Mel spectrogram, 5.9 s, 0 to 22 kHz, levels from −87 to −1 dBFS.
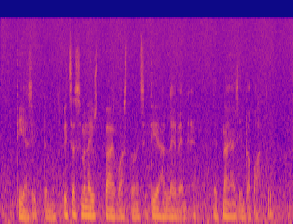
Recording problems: hiss; loud; throughout; 5 dB below the speech

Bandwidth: 16 kHz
